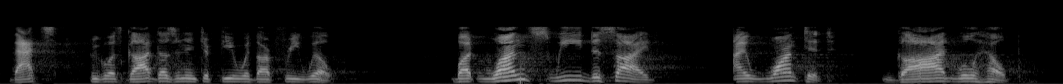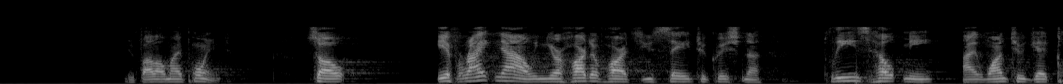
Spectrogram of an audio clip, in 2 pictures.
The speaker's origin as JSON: {"language": "English", "region": "New York", "country": "United States", "moved": "yes", "said": "For instance, I'm originally from New York. So when you're from New York, you think, oh, there's nothing better than New York."}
